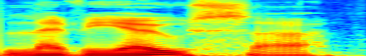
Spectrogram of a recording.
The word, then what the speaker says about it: Leviosa: prism helm what's that I'm being told it's pronounced Leviosa not Leviosa nice work prism helm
